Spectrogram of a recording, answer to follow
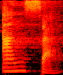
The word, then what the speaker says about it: answer: not answer it is answer because the W is a silent word and it is not pronounced that is just by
